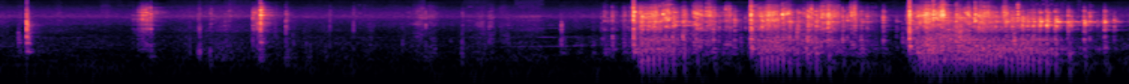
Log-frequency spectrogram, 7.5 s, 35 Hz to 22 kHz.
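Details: Stihl BG55 leaf blower, bought used around 2020, started after a carb clean and reassembly with the gasket. A few sharp pull-cord snaps, then it catches in loud raspy bursts and keeps running on choke; a healthy start.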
